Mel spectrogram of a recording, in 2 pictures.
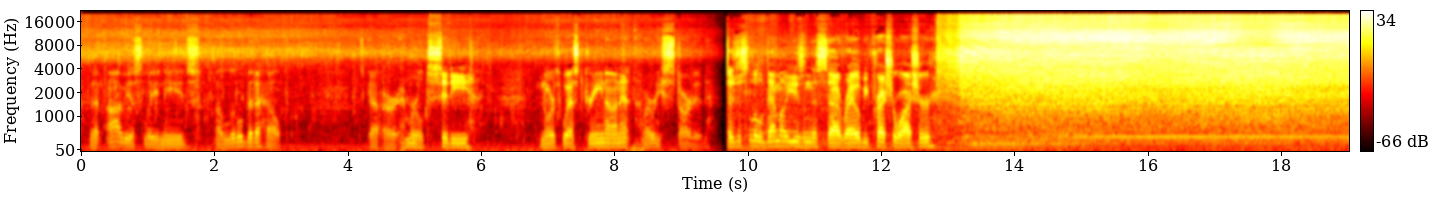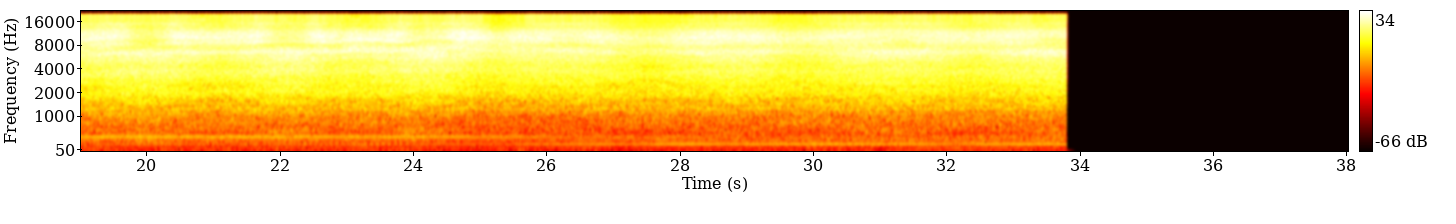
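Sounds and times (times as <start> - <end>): pressure washer water jet hissing: 0.0 - 8.0, 12.8 - 33.8
electric motor and pump humming: 0.0 - 8.4, 12.6 - 33.8.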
